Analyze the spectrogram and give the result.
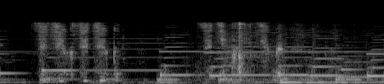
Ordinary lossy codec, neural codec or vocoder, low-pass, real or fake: AAC, 48 kbps; none; 7.2 kHz; real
